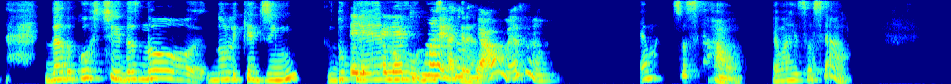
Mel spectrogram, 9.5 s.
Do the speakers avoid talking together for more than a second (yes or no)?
no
